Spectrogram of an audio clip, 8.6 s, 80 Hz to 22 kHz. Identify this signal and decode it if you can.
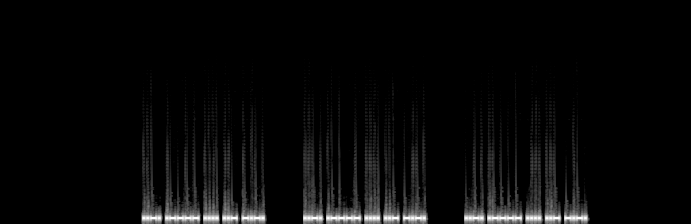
Morse code, heard as a keyed tone, about 46 wpm, 700 Hz. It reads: F1HUC F1HUC F1HUC
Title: DXCC-100 Call Signs - 5 Characters - Repeated 3x - 50wpm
